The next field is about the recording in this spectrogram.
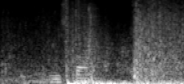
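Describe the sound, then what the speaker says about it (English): Two loud booming cannon shots in a pirate video game, heavy blasts about half a second apart, each with a rumbling, splashy tail. "Keep shooting with a cannon."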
